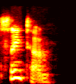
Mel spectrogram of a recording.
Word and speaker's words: seitan: So I started researching meat alternatives, how to make your own, and came across this thing called seitan, which is spelled S-E-I-T-A-N. And it's made Seitan? Like, like seitan? – Yeah, it's not the same, no, I know.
